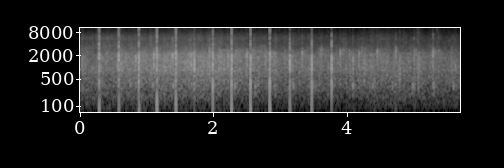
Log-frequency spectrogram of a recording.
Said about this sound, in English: Please, everyone, join me in applauding the achievements and generosity and dedication of this wonderful class.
